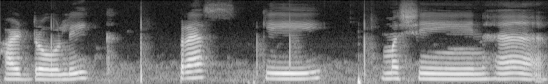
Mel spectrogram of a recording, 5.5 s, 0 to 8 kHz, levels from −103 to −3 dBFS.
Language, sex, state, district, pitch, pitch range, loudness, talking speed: Hindi, female, Punjab, Fazilka, 195 Hz, 185-205 Hz, -16 LUFS, 55 wpm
